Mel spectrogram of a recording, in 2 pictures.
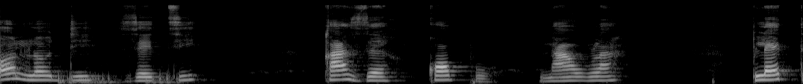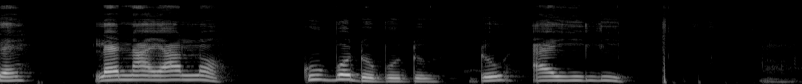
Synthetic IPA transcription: ɔ˦lɔ˦ɖi˦zɛ˨t̪ʰi˦ | ka˦zɛ˨ | kɔ˦pʰo˨ | nã˨wla˦ | plɛ˦t̪ɛ˦ | lɛ˦nã˦ja˦lɔ˦˨ | ku˦bo˦ɖo˨bo˨ɖo˨ | ɖo˦ | a˦ji˦li˦˨

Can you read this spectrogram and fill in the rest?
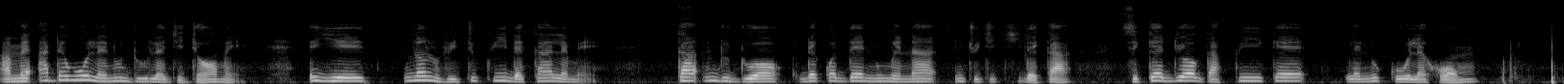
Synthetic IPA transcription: a̰˨mɛ̃˨ʔa˨ɖɛ˦wo˦lɛ˨nũ˦ɖu˦lɛ˨d͡ʑi˨d͡ʒɔ˨˦mɛ̰̃˨ | e˦je˦ | ɲɔ̃˦nvi˨t̪u˦ku˦i˦ɖɛ˨ka˦lɛ˨mɛ̰̃˨ | ka˦ŋũ˦ɖu˨ɖu˦ɔ˦ɖɛ˦kɔ˦d̪ɛ˦nũ˦mɛ̃˨nã˦ŋũ˦t͡ʃu˦t͡ɕi˦t͡ɕi˦ɖɛ˨ka˦ | si˨kɛ˦ɖi˦ɔ˦ɡa˨ku˦i˦kɛ˦ | lɛ˨nũ˦ko˦lɛ˨xɔ˨m˦

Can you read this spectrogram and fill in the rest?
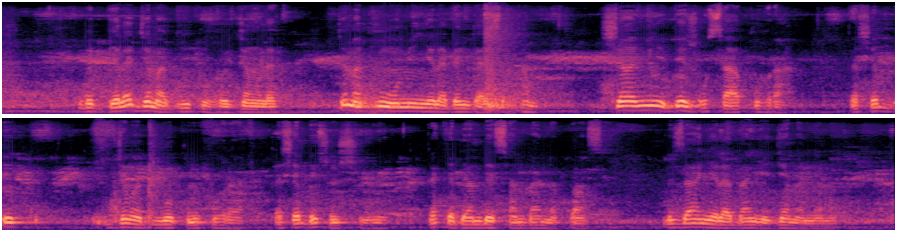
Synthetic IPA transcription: bɨ˨pɛ˨la˦d͡ʒɛ˦ma˨duː˦pʊ˨hʊ˨ɾɨ˨d͡ʒɪ˦ŋlɨ˦ | d͡ʒɛ˦ma˨du˦ŋo˦mi˦ɲɛ˦la˨dɨ˦ŋɡa˨lsɨ˨ka˦mʃɛ˦ŋ˦ɲi˦bɛ˦zʊ˨ʔʊ˦saː˦pʊ˦hʊ˨ɾa̰˨ | ka˨ʃɛ˦b | d͡ʒɛ˦ma˨duː˦wo˦ku˨nɨ˦kʊ˦hʊ˨ɾa˨ka˨ʃɛ˦bɛ˦sʊ˨nsu˨lɨ˦ka˦tɛ˨ba˦m˦bɛ˦sa˦mba˦nːɨ˨k͡pa˦ŋsɨ̥˨ | bɨ˦zaː˦ɲɛ˦la˨ba˦njɛ˨d͡ʒɛ˦ma˨nɨ˨mɨ˨

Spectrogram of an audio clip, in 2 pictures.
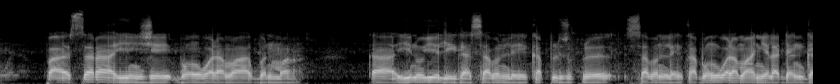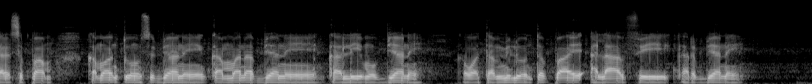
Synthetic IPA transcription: pa˨ʔa˨sa˦ɾaː˦jɪ˦n˦ʒɛ˦bɨ˦nwa˦la˨maː˦ɡ͡bɨ˦nɨ˦maː˦ | ka˨ji˦no˦jɛ˦liː˨ɡa˨sa˦βɨ˦n˦lɨ˨ka˨pɨ˦lzʊ˦pɨ˦lsa˦βɨ˦n˦lɨ˨ka˨bɨ˦nwa˦la˨maː˦ɲɛ˨la˨dɨ˦ŋɡa˦lɨ˦sɨ˦pa˦mka˨ma˦n˦to˦n˦sɨ˦bɛ˦nɨ˨ka˨ma˦na˦bʲɛ˦nɨ˨ka˨leː˨˦mo˨bjɛ˦nɨ˨ | ka˨wa˨ta˨mːi˦lo˨n̩˨tɨ˦pa˦ʔɨ˦ʔa˨laː˦veː˦ka˨dɨ˨bɛ˦nɨ˨

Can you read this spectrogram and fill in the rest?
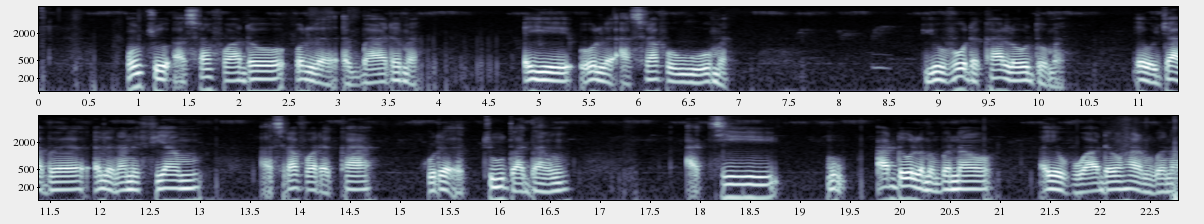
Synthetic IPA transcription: ŋũ˦t͡ʃu˦ʔa̰˨sɾa˦fɔ˨a˨ɖə˦wo˦wo˦lə˨ə˨ɡ͡bə˨a˨ɖə˦mə̰̃˨ | e˦je˦wo˦lə˨ʔa̰˨sɾa˦fo˨wu˨wo˦mə̰˨ | jo˨vo˦ɖə˨ka˦lə˨wo˦d̪o˨mə̰̃˨ | e˦wo˨d͡ʒa˦bə˦ə˦lə˨nã˦nẽ˨fi˦a˦m | a̰˨sɾa˦fo˦˨a˨ɖə˨ka˦ | ku˦ɖə˦ə˨t̪u˦d̪a˨d̪a˨ŋũ˦ | a̰˨t̪i˦ | m˨a̰˨ɖə˦wo˦lə˨mə̃˨ɡ͡bə˦nã˦wo˦ | ə̰˦je˦ɦu˨a˨ɖə˦wo˦ɦa˦lm˨ɡ͡bə˦nã˦

